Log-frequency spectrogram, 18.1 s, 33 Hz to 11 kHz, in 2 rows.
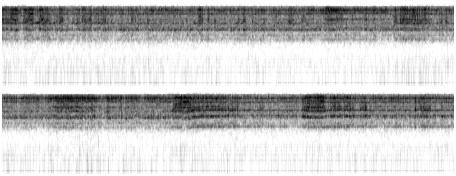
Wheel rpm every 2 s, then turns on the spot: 220, 220, 220, 220, 220, 220, 220, 230, 230.
none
